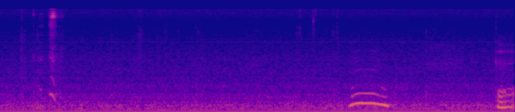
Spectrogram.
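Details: Newborn female Nigerian Dwarf goat kid, just over six hours old, being syringe fed colostrum because she cannot yet feed on her own or walk; one short tonal bleat mid-clip, another starting at the end, otherwise quiet.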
